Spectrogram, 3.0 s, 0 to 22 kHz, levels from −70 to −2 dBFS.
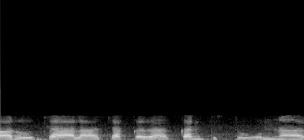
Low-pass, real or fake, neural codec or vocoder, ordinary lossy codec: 7.2 kHz; real; none; AAC, 16 kbps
